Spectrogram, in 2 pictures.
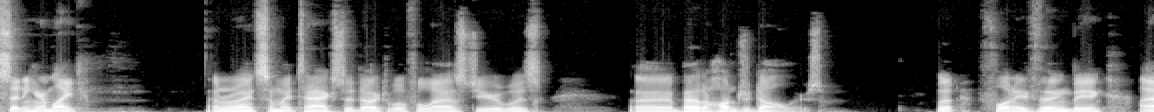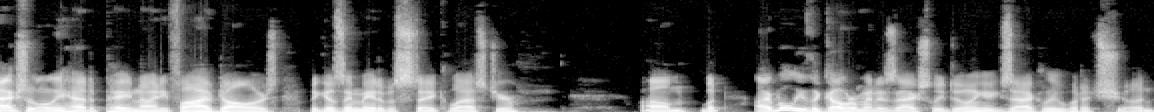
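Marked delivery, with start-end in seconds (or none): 1.6-17.3 deliberately dull, boring delivery. Showing how a boring talk about taxes would sound: deliberately boring voice. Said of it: "if I was talking like that".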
